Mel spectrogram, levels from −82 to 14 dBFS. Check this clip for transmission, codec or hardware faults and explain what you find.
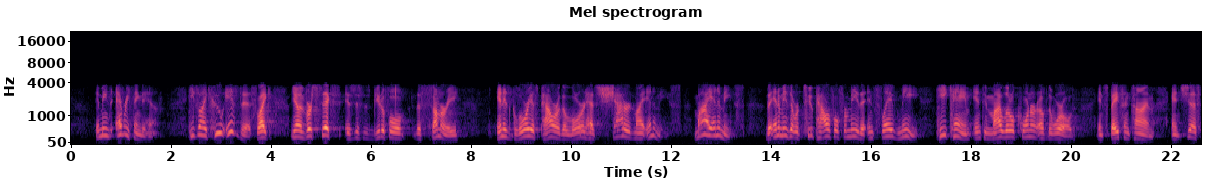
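No transmission, codec or hardware faults are audible: the speech sits in the usual telephone band of roughly 300 Hz to 3.4 kHz, consistent with ordinary G.711 A-law line coding, and nothing in it calls for further explanation.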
